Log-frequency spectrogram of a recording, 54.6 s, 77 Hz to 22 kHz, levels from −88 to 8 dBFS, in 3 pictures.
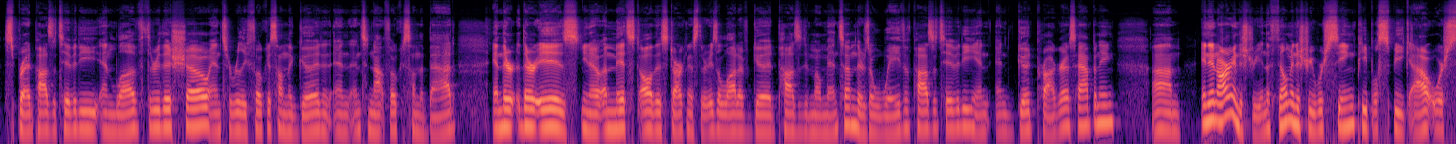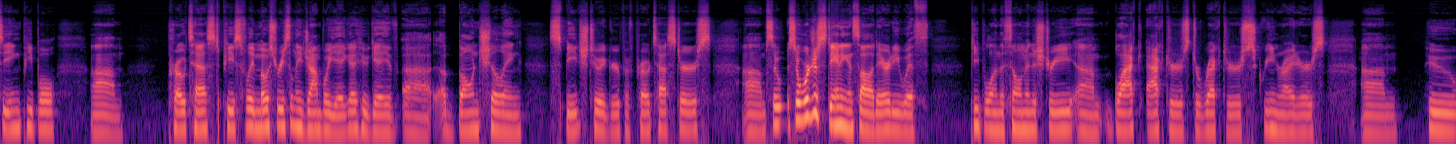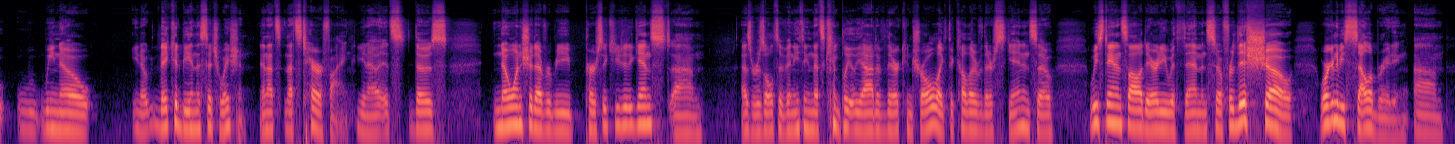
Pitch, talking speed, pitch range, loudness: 135 Hz, 190 wpm, 125-145 Hz, -21 LUFS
